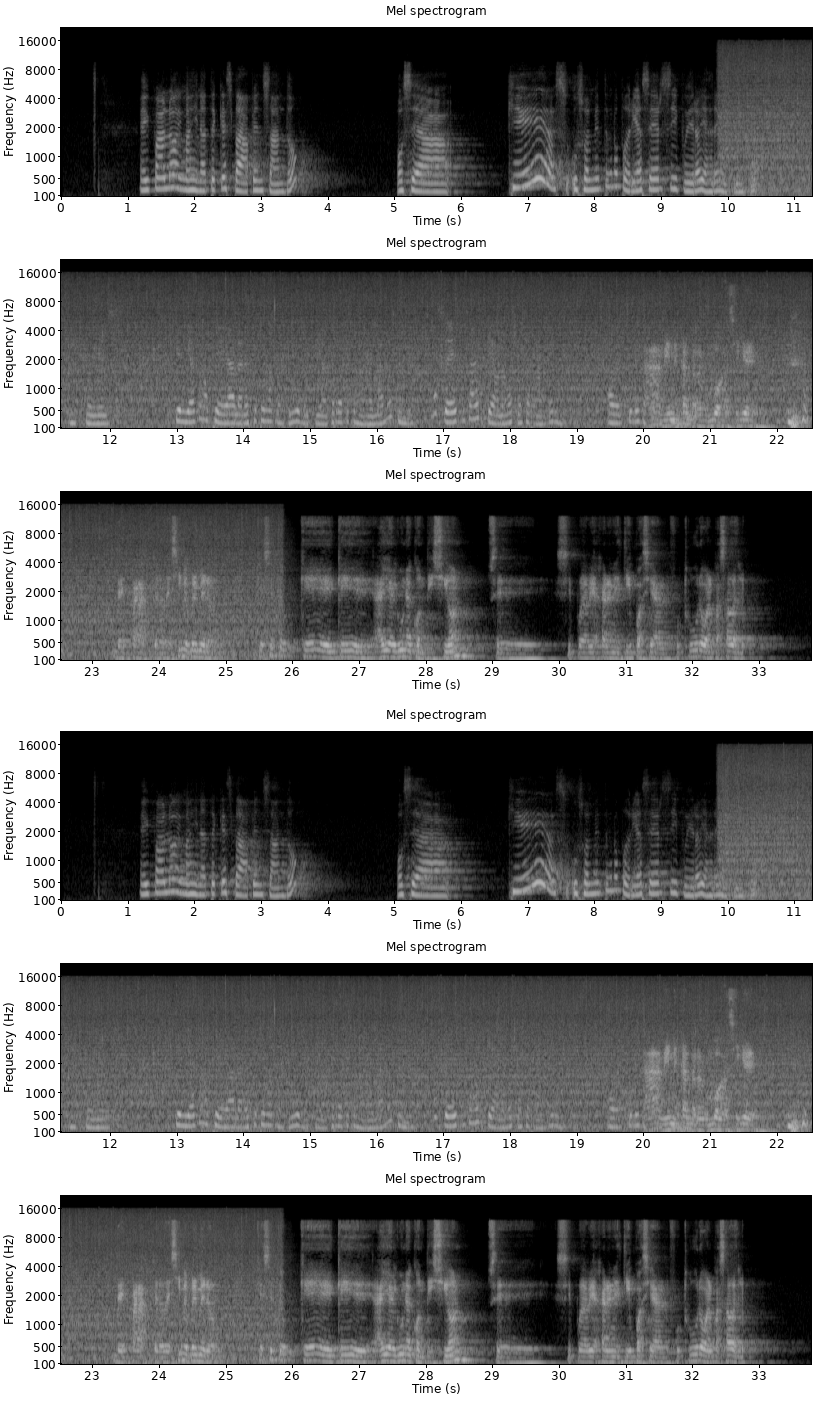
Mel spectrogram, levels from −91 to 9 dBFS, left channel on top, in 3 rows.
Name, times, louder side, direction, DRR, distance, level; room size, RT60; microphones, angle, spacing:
voice 1, 1.2-3.5 5.0-5.8 6.7-10.5 11.4-12.1 13.0-18.9 19.4-20.8 22.1-22.5, left 2 dB, 45° left, 1.0 m, -31 dB
sound 1, 9.8-25.9, right 1 dB, 15° right, 1.4 m, -35 dB
voice 2, 20.0-21.9 23.3-25.0 25.5-28.7 28.9-32.8, right 2 dB, 35° right, 1.3 m, -28 dB
24.5 x 23.5 x 9.6 m
head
